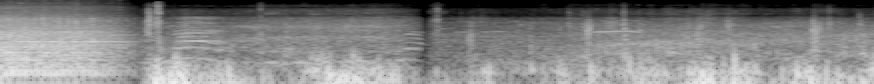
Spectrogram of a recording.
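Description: A steady mechanical hum stops abruptly under a second in. Gusty wind then buffets the microphone as an uneven low rumble, with a few faint fragments of voices.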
